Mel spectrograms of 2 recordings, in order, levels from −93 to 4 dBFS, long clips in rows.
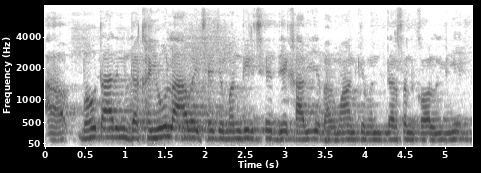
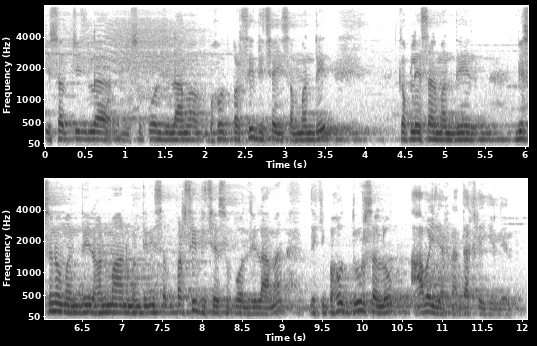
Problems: background sounds at intervals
